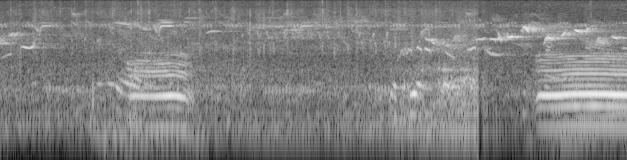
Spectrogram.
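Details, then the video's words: Cattle herd of dozens heading to green pasture, giving two deep, resonant moos about four seconds apart; the second is louder and longer, with birds chirping in the background between them. "Suara sapi lucu riang gembira"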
